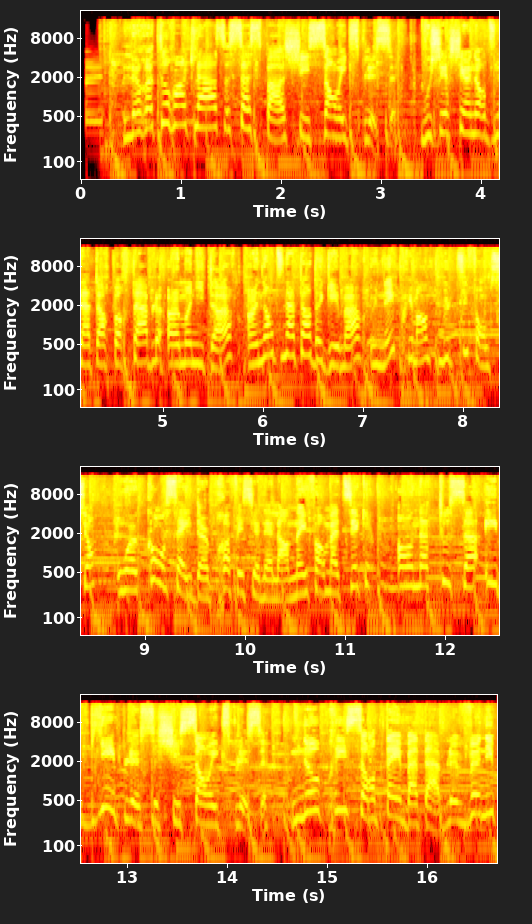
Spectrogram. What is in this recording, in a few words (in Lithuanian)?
(MOT) Prancuzu balsas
